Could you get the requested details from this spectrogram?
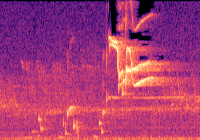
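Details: Spring vocalization of a Brown-headed Cowbird in central/eastern US backyards: a few low, liquid gurgling notes, then a sudden thin, very high slurred whistle, like bubble-bubble-zee.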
